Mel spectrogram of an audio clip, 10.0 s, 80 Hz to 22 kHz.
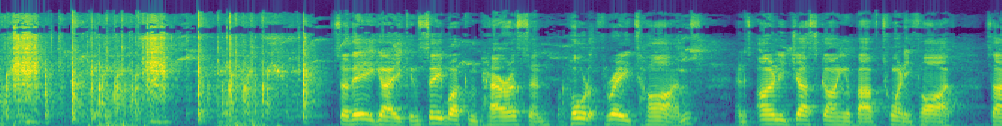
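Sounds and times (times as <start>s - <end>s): recoil starter cord pulls: 0.0s - 3.2s
lawn mower engine cranking: 0.0s - 3.3s.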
